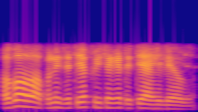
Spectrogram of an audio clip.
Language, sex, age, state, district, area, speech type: Assamese, male, 18-30, Assam, Sonitpur, rural, conversation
